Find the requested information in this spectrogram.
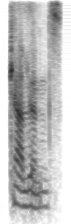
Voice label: "kalends", Indian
